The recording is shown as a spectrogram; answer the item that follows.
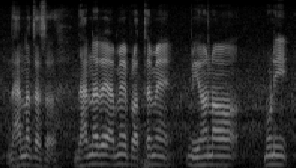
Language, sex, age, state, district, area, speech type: Odia, male, 30-45, Odisha, Kendrapara, urban, spontaneous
